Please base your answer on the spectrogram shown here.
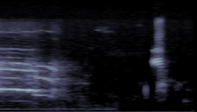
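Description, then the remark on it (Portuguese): A rooster's crow, already underway, trails off over the first half second against a low hum, followed by a few brief, sharp chirping calls near the end. “Tem um galo. Tem um galo.”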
